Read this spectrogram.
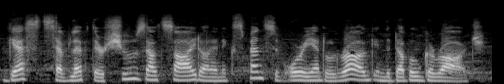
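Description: A woman reporter reading scripted documentary narration in a measured, even delivery. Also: mid-range voice.

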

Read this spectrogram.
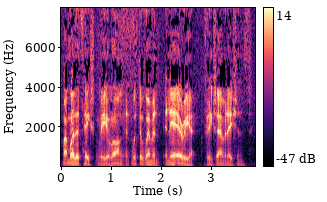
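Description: A man's voice: sits low, fairly even intonation, fast. An older man recalling his childhood in an interview, amused and reminiscing. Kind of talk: personal recollection.

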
